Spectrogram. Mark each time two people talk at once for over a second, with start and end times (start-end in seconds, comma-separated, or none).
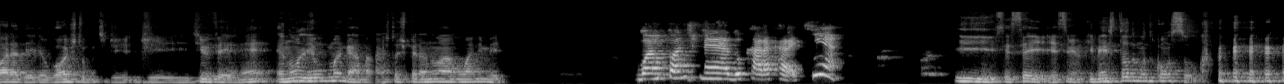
none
